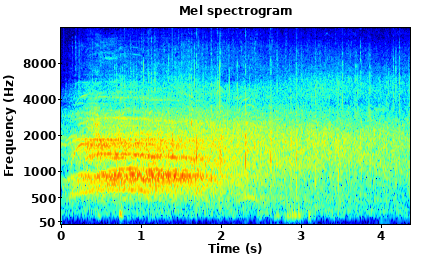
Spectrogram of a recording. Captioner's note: audience cheers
